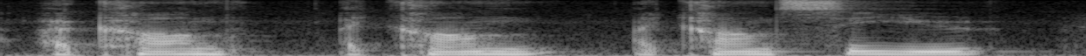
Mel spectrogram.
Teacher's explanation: Anyway, the T is silent, so it's I can't see you, and then next, oh, lazy language.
